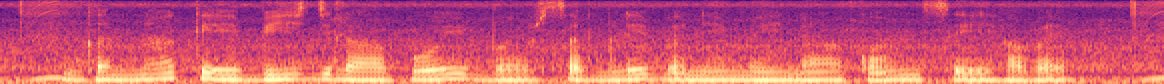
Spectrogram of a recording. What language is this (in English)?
Chhattisgarhi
